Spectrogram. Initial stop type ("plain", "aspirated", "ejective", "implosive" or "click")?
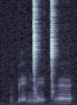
implosive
